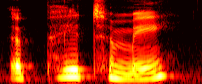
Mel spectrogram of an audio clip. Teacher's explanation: the stressed part is the second syllable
